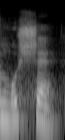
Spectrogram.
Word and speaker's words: Moshe: do nome de Moisés, que no hebraico a gente pronuncia Moshe, né? E também o nome do Messias, que a gente pronuncia no hebraico Mashiach. Então Moisés, que é o Moshe, assim como Maim, que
